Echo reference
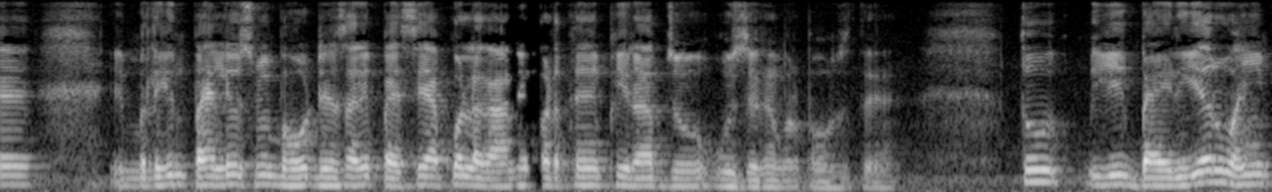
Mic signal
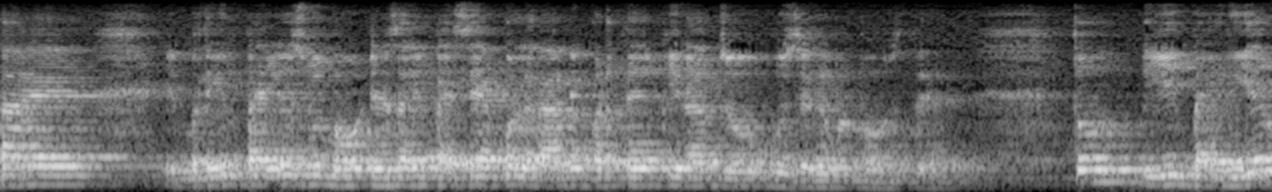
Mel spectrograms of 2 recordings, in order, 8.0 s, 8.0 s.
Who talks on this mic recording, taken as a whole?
echo only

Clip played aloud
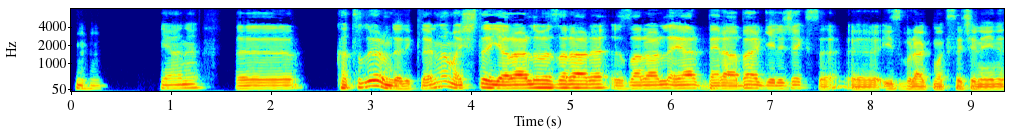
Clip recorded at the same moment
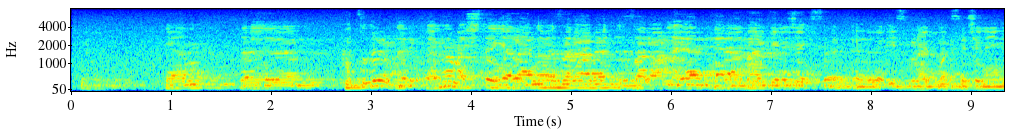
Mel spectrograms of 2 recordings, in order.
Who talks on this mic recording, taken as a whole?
echo only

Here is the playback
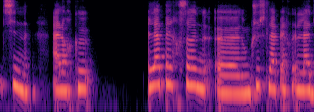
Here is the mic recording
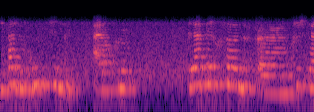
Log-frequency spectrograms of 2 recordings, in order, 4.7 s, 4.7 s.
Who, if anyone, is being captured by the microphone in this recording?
echo only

